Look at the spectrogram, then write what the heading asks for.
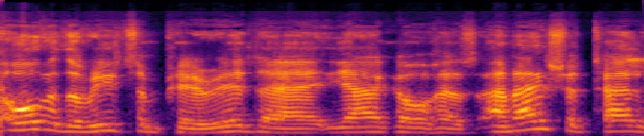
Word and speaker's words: Yago: uh trying to figure it out from the pronunciation it's a little difficult. Hago started 10 of their 18 games from the uh over the course of this period.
